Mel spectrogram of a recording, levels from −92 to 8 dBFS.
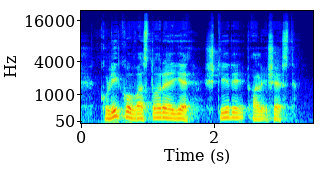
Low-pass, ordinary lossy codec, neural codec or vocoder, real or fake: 19.8 kHz; Opus, 32 kbps; vocoder, 44.1 kHz, 128 mel bands every 512 samples, BigVGAN v2; fake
